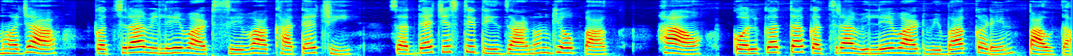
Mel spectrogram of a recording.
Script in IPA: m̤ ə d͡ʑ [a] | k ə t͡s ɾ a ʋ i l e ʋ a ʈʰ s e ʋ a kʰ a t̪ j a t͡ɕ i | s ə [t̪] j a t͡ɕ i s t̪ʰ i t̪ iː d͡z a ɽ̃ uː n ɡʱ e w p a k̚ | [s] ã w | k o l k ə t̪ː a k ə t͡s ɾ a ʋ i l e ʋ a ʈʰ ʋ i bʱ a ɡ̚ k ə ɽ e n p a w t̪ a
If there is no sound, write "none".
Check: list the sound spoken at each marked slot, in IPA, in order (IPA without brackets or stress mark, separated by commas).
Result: a, d̪, h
